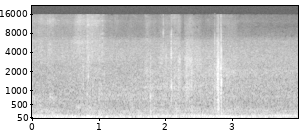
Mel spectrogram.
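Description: Faint handling sounds of a hand working at the cover over a small engine's carburettor: a dull thump about a second in and a short click near three seconds in, over a low steady hum.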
